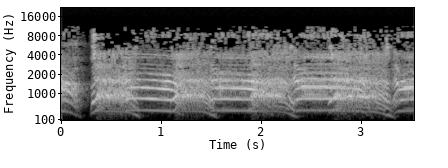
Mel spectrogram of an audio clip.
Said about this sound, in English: what's all that yelling from Jeffy's room?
